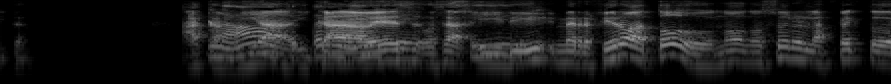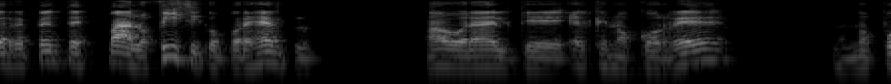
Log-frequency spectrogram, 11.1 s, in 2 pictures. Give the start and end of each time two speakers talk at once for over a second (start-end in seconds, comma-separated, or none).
1.3-3.4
